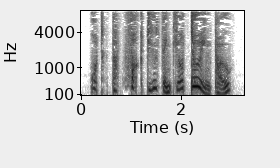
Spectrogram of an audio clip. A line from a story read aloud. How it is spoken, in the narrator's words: something ... snarled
